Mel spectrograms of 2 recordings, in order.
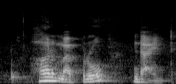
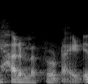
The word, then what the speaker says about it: hermaphrodite: हर्मैफ्रोडाइट, HERMAPHRODITE, हर्मैफ्रोडाइट।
